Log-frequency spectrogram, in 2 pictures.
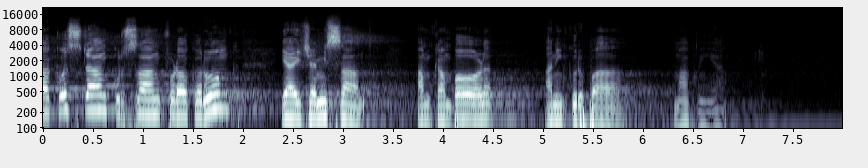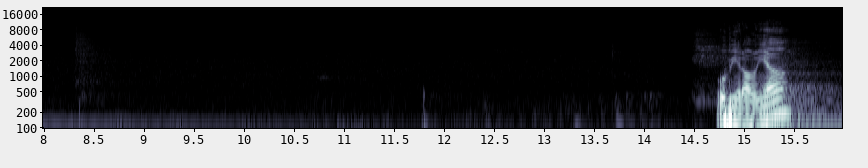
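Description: An elderly man speaks slowly and solemnly through a microphone in a reverberant hall.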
